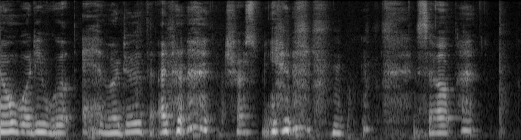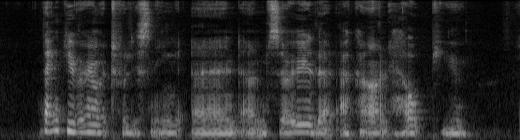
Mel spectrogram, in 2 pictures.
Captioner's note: laughs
